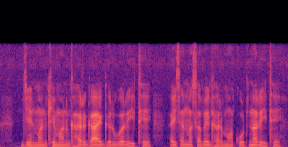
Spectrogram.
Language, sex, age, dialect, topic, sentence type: Chhattisgarhi, male, 18-24, Western/Budati/Khatahi, agriculture, statement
